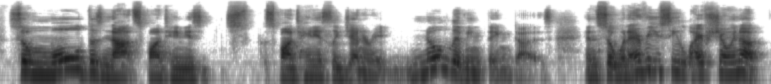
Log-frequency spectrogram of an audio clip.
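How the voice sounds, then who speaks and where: Man teaching science with very lively intonation. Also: fairly high pitch. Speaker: science teacher presenting story time. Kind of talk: educational storytelling explanation.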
